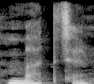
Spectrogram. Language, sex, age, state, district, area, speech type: Maithili, female, 45-60, Bihar, Muzaffarpur, rural, spontaneous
